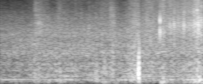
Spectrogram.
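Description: Handling rustle and a small click about a second and a half in as a furry windscreen is fitted onto a clip-on wireless microphone transmitter, heard through that microphone, over a low steady hiss of air from an electric fan blowing at it.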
